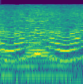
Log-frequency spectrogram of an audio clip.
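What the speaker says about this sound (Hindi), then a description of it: "हॉर्न सुनाता हूँ आप लोग को।" A steady, sustained Ashok Leyland truck horn in Bus Simulator Indonesia blares continuously at close range, holding a harmonic-rich tone throughout with no talking over it.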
